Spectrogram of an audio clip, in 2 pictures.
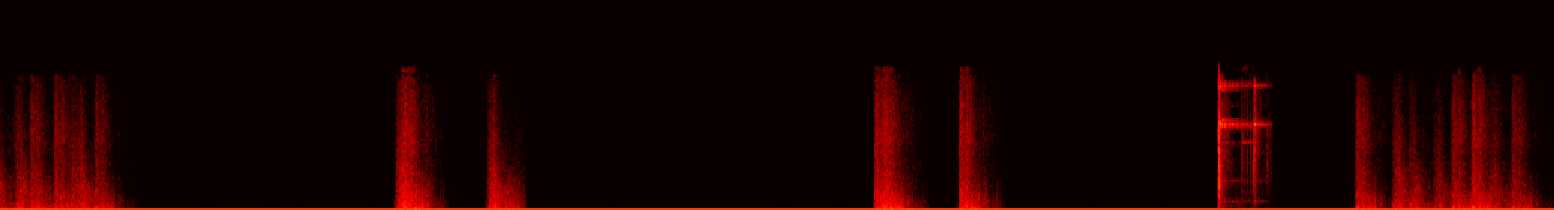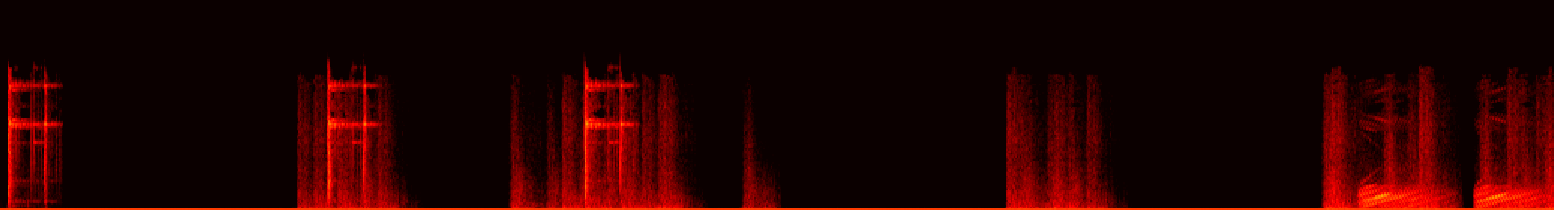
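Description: Footsteps crunch through snow in short bursts.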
